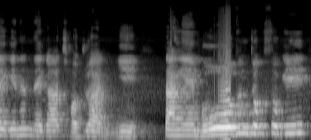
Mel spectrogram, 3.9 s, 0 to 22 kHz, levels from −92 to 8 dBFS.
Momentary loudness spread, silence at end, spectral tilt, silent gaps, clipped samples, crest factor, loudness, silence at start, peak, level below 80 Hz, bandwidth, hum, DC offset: 18 LU; 0.05 s; -7.5 dB/octave; none; 0.3%; 14 dB; -13 LUFS; 0 s; 0 dBFS; -48 dBFS; 7.2 kHz; none; under 0.1%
